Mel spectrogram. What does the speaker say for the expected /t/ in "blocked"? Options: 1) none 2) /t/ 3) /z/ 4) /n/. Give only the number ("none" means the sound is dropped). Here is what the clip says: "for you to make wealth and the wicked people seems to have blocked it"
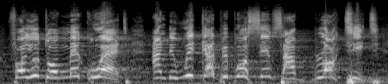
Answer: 2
